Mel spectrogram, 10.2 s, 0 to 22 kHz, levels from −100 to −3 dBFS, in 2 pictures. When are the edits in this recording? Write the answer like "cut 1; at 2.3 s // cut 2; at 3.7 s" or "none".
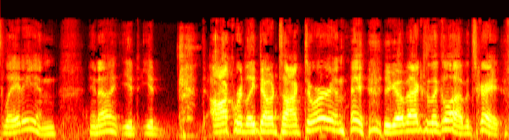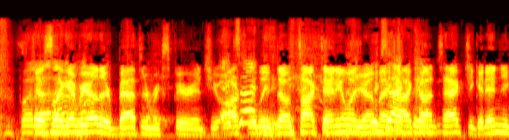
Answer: none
